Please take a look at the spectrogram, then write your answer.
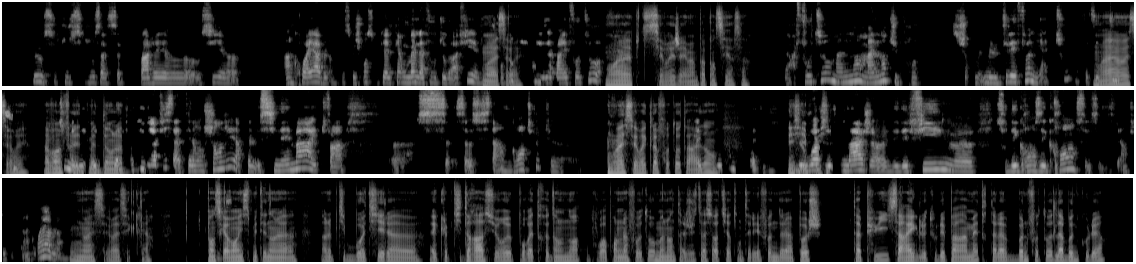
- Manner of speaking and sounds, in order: unintelligible speech; unintelligible speech; other background noise; tapping
- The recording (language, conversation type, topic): French, unstructured, Quelle invention historique vous semble la plus importante aujourd’hui ?
- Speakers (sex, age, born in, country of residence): female, 40-44, France, Ireland; male, 30-34, France, Romania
